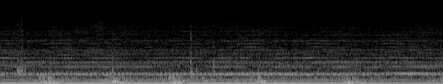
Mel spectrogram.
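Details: Car at a salvage auction, gasoline engine firing when the gas is pressed: low droning engine with an uneven thump about every half second. A loud whining noise is noted and the engine then dies. Rough running, cause unclear.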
